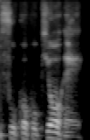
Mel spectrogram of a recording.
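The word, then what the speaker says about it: 富国強兵: 1860s, they reused this under the Japanese pronunciation, Fukoku Kyohei, but they revisited this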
